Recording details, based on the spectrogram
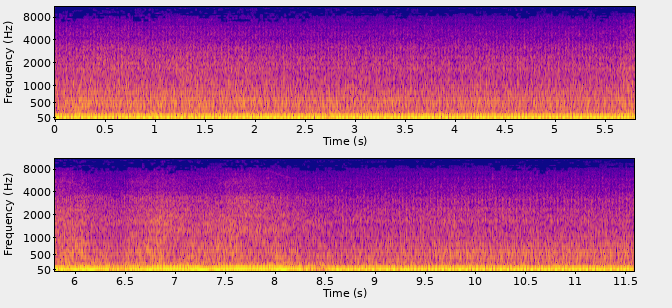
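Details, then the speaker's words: Mitsubishi Shogun/Pajero diesel after alternator belt fix, idling with lights, connected trailer, heated windscreen and blower on; steady low idle, no belt squeal or chirp, no strain: normal idle under electrical load. "heated windscreen blower the whole plant was going there and earthquakes and doesn't sound like the belt's too tight either so yep"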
